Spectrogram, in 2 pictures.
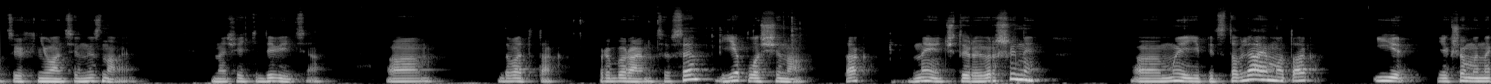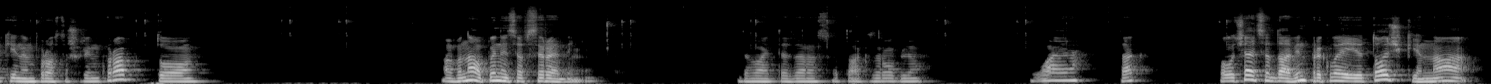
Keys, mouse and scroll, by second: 5.9-17.9 drag, 9.0 Tab, 10.2 Tab, 17.9-24.3 middle drag, 21.2 click, 24.3-28.4 drag, 28.4-29.8 middle drag.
